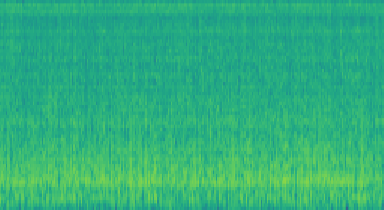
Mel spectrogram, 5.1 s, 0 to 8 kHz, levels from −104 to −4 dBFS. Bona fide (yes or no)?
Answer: no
